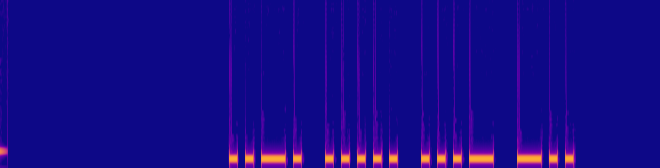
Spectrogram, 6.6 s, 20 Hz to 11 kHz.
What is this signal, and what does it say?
Morse code, heard as a keyed tone, about 15 wpm, 700 Hz. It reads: F5VD
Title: DXCC-100 Call Signs - 4 Characters - Repeated 2x - 15wpm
